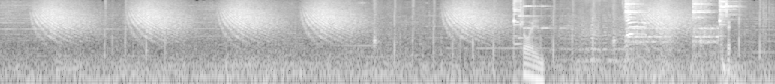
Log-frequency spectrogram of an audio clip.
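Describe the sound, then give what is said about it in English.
A video game bee buzzing in a steady series of five short, even pulses, followed by sharp electronic hit and click effects as the player hits the bee, over a low background hum. “Wow, I hit the bee.”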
